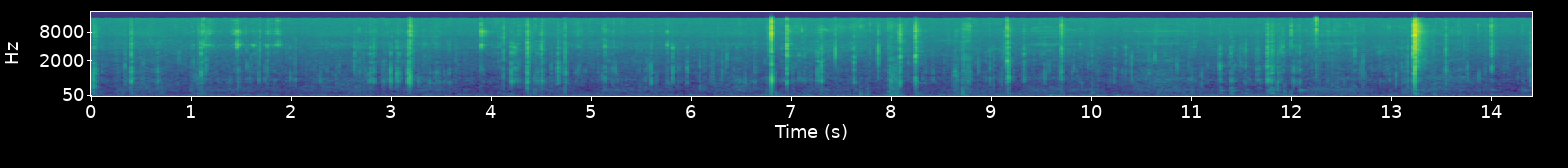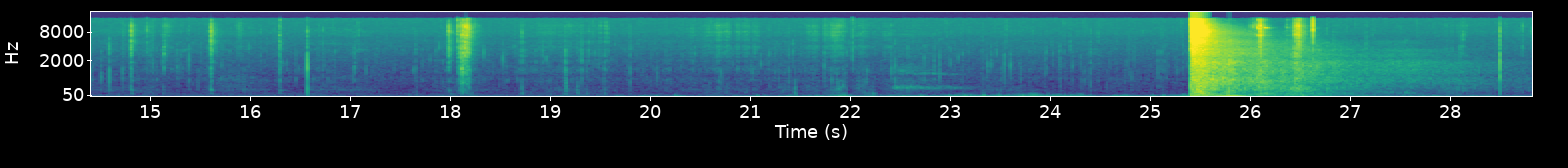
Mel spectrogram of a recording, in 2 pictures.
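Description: One shot from a Blaser Tactical 2 straight-pull rifle in .338 Lapua Magnum, very loud, about three-quarters of the way through, echoing away over a few seconds. Before it there are only scattered faint ticks and clicks.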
